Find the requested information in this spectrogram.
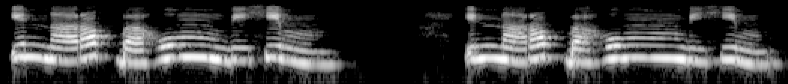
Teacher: hukum bacaannya samar jadi apabila ada mim mati bertemu dengan ba disebutnya Ikfa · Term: Ifa syafawi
